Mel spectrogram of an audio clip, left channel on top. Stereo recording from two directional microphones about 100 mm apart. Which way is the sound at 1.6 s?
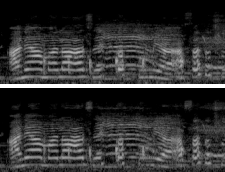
20° right (ahead or behind).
